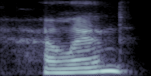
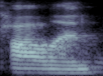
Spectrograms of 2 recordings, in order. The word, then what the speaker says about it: Holland: Next, we have Helland. I don't know if I pronounced that right. Sorry. It's okay. It's Holland. No one gets it right.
